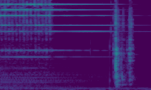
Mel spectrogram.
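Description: A telephone bell rings once, then goes quiet, followed by two brief clicks or partial rings, heard close in an otherwise still room.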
